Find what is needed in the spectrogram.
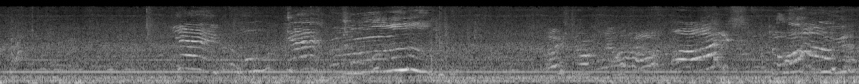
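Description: Young children playing, with high-pitched squeals and shouts about two seconds in and again near the end, over a steady low hum.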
